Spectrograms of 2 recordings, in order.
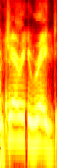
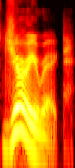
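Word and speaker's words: jury-rigged: that has been disabled lost overboard Etc so Jerry rigged is an acceptable pronunciation well it's the it's jury rigged yeah but people get it it's kind of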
